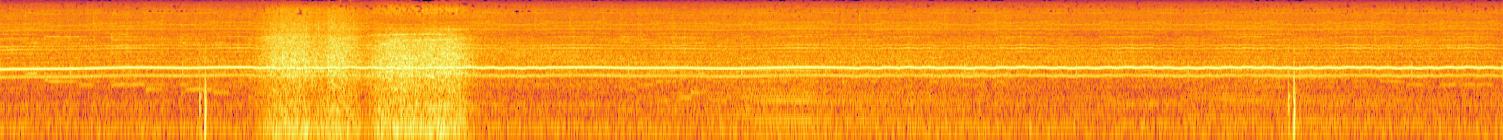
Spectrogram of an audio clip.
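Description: A racing car engine whines at a steady high pitch.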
